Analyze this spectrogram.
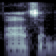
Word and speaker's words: OSOM: I'm not the best speller in the world, but his awesome is an acronym OSOM. It's just pronounced awesome.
